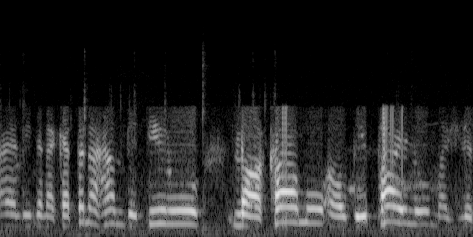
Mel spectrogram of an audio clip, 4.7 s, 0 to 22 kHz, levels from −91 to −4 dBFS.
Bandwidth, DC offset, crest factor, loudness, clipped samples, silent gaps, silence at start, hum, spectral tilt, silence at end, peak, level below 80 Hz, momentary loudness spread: 4.8 kHz; under 0.1%; 20 dB; -25 LUFS; under 0.1%; none; 0 s; none; -6.5 dB/octave; 0 s; -6 dBFS; -66 dBFS; 14 LU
